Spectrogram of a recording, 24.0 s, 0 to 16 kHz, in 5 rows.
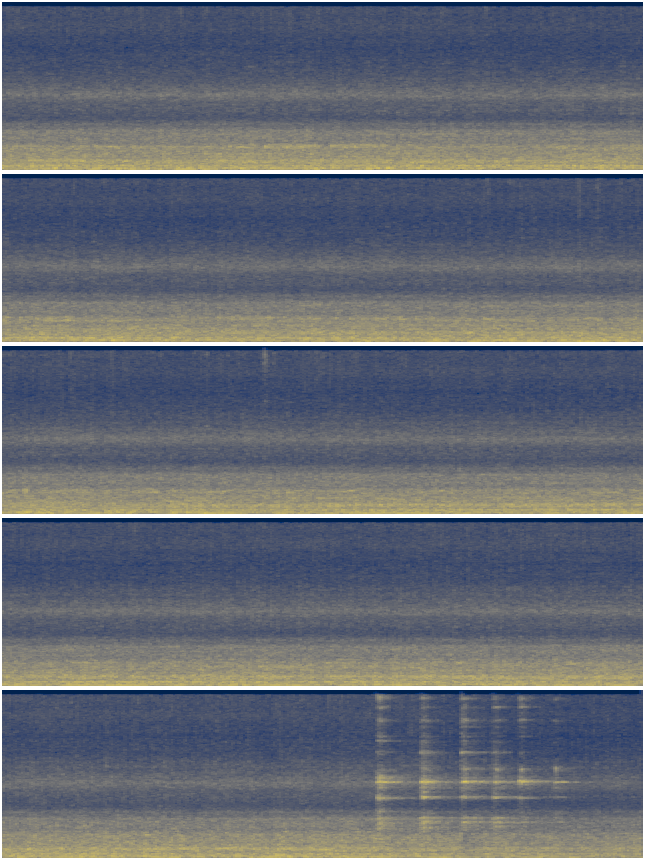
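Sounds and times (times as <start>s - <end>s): metal lathe running: 18.4s - 24.0s.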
